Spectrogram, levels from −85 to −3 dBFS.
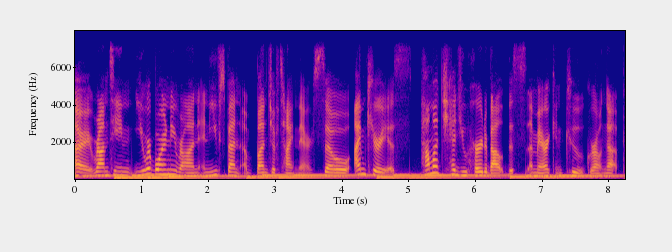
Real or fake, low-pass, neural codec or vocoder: fake; 7.2 kHz; vocoder, 44.1 kHz, 128 mel bands every 256 samples, BigVGAN v2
